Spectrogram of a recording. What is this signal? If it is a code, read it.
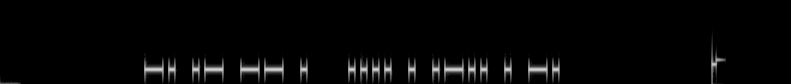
Morse code, heard as a keyed tone, about 20 wpm, 700 Hz. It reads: NAME HELEN
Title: Practice QSO - Exchange 1 - Beginning - 20wpm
